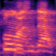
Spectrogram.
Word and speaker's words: Cumandá: Mi segundo nombre es Cumandá. Cumandá, con tilde en la última.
